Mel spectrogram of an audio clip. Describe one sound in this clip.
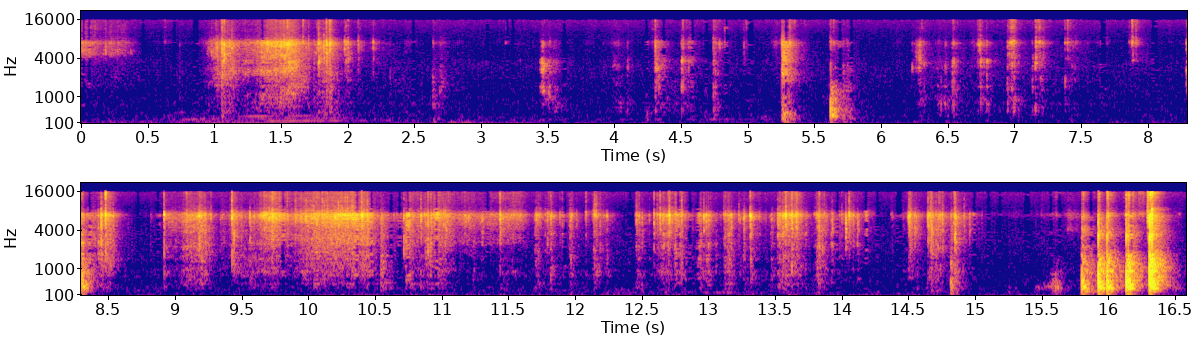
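Small plastic containers click and tap against each other.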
